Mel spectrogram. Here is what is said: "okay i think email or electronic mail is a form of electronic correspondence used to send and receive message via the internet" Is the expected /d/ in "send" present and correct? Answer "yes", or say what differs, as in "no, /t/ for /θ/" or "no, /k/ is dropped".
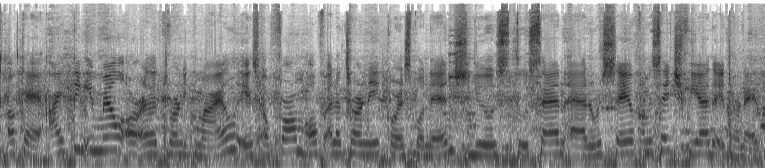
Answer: yes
